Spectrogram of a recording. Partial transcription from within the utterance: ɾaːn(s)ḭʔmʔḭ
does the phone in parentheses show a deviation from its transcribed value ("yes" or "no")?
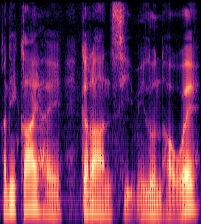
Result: no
